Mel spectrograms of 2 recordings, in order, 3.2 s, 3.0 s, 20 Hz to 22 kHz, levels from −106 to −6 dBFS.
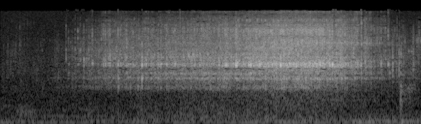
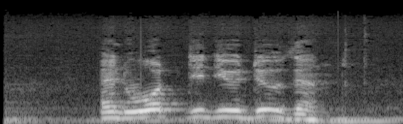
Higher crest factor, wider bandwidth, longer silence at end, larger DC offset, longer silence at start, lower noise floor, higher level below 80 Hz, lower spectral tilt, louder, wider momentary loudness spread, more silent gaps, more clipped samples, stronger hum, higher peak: first, 22 dB vs 16 dB; first, 16.5 kHz vs 12 kHz; about the same, 0 s vs 0 s; neither; first, 0.5 s vs 0.05 s; first, -67 dBFS vs -56 dBFS; second, -78 dBFS vs -56 dBFS; second, 5 dB/octave vs -7 dB/octave; second, -34 LUFS vs -29 LUFS; about the same, 16 LU vs 16 LU; neither; neither; neither; about the same, -16 dBFS vs -14 dBFS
